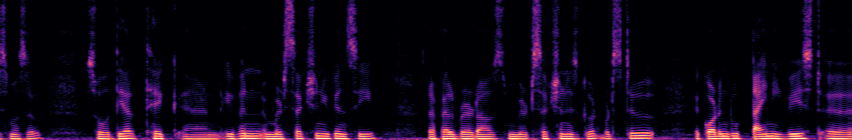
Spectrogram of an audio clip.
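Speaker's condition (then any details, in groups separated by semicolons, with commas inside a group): No condition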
